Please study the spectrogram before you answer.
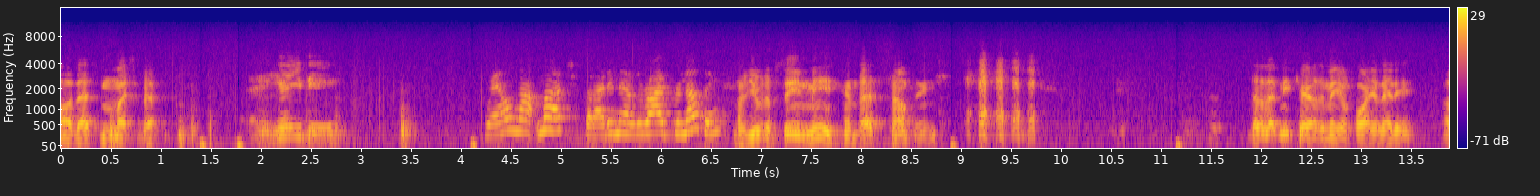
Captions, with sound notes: Oh, that's much better. Ah, here you be. Well, not much, but I didn't have the ride for nothing. Well, you'd have seen me, and that's something. (laughter) Better let me carry the mail for you, Letty.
